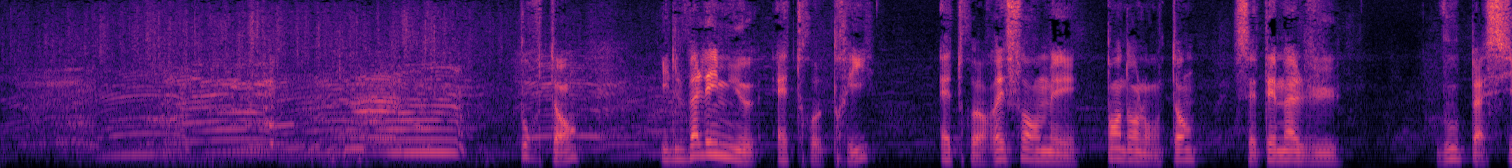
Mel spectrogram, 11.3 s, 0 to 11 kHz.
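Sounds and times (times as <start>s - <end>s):
cow mooing in drawn-out wavering calls: 0.0s - 5.5s
speech: 3.9s - 10.1s, 10.8s - 11.3s.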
